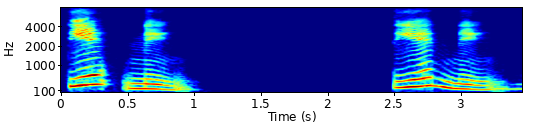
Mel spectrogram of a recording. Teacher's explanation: tiene la sílaba tónica en tie, es palabra grave.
